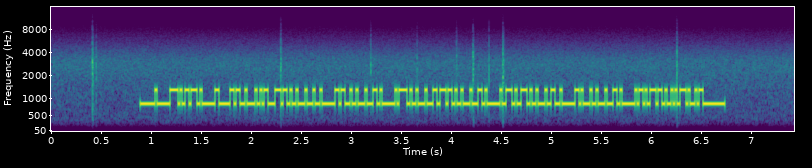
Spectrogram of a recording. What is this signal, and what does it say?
RTTY (50 baud, 450 Hz shift), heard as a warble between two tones, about 1060 Hz centre, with static crashes. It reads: VLKB 1L7E7 7AA2G7D JHB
